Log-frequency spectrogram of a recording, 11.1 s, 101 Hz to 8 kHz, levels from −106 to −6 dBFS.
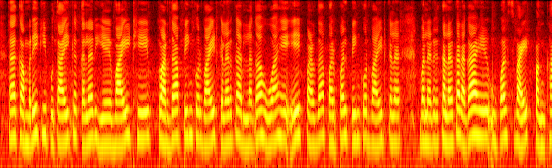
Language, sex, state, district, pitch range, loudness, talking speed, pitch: Hindi, female, Bihar, East Champaran, 195-220 Hz, -28 LUFS, 180 wpm, 210 Hz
